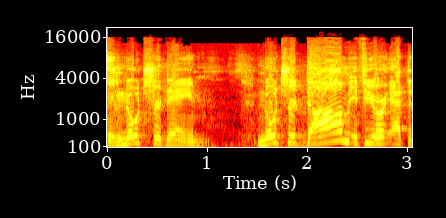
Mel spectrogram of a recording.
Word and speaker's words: Notre Dame: I'm just telling you how to say it correctly it's notra Dame all right so not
